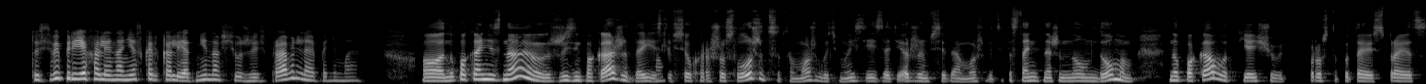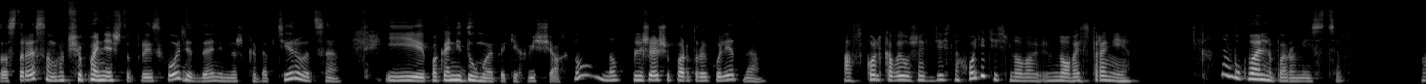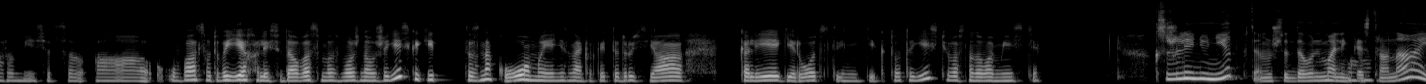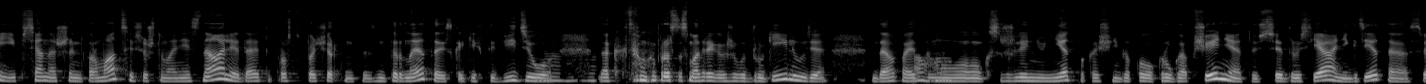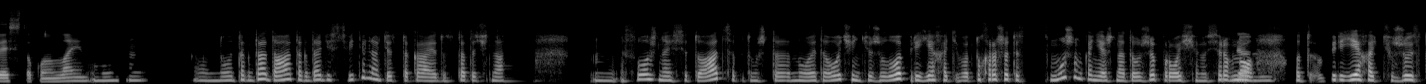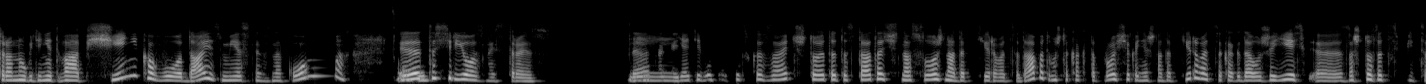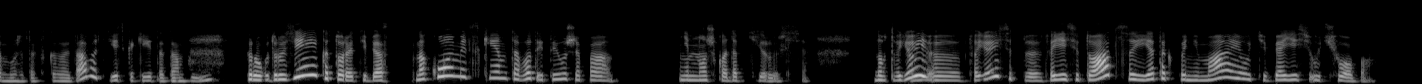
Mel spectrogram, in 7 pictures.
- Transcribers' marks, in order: tapping; other noise; laughing while speaking: "там мы"
- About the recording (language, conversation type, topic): Russian, advice, Как проходит ваш переезд в другой город и адаптация к новой среде?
